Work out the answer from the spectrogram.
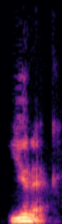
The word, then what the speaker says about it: eunuch: witnessed to an ethiopian this is the word eunuch e-u-n-u-c-h i wasn't pronouncing it correct at all so grateful for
